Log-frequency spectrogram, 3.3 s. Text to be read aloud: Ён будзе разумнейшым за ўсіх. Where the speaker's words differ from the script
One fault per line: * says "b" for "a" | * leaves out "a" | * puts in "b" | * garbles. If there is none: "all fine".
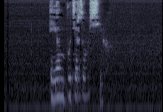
* leaves out "разумнейшым"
